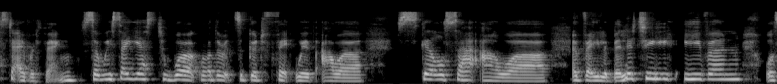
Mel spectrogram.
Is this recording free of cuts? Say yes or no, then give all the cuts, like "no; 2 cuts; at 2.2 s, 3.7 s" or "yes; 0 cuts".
no; 1 cut; at 4.8 s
